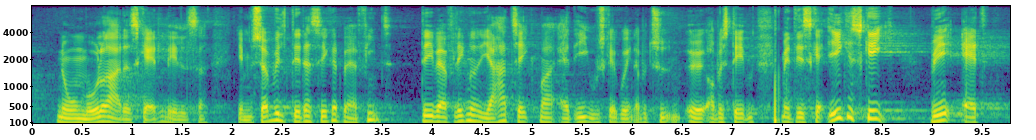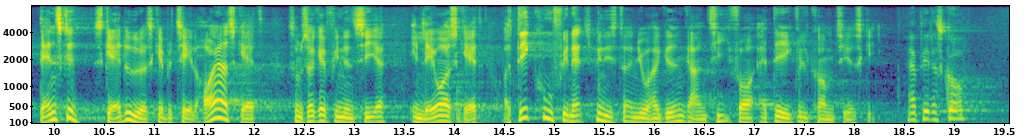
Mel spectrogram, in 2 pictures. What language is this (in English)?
Danish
